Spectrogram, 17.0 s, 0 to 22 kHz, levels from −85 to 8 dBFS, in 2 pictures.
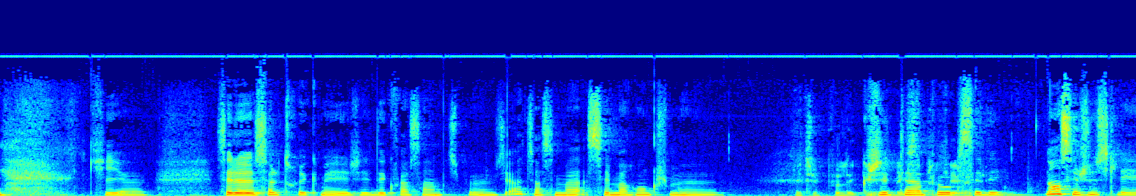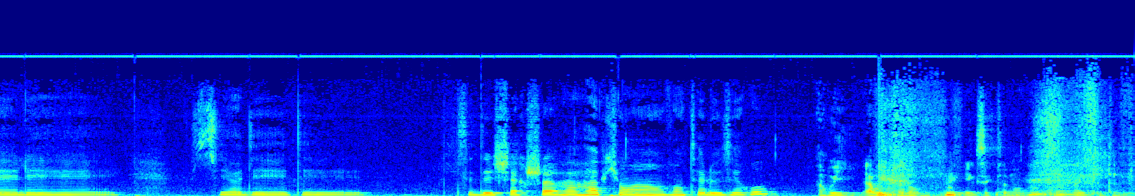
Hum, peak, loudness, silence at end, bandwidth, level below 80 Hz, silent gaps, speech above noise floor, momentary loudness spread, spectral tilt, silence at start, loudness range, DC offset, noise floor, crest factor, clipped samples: none; -4 dBFS; -25 LUFS; 0 s; 16.5 kHz; -50 dBFS; none; 22 dB; 18 LU; -5 dB/octave; 0 s; 7 LU; under 0.1%; -46 dBFS; 22 dB; under 0.1%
